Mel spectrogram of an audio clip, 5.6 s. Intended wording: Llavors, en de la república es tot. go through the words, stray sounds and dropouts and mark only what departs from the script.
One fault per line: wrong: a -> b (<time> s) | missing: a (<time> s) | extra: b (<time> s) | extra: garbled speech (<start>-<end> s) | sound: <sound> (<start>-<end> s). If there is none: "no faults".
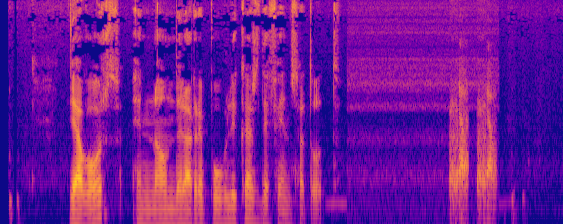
extra: nom (1.6 s)
extra: defensa (2.6 s)
sound: laugh (4.5-5.0 s)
